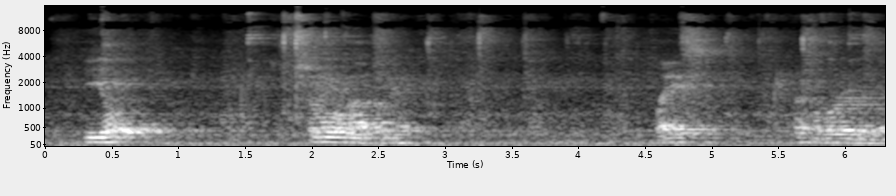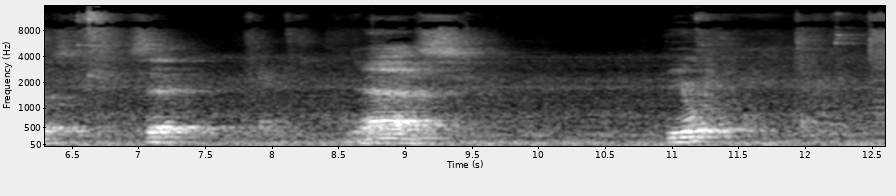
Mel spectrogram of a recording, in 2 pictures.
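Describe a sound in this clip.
A man gives short commands to a dog in a calm, firm voice, in a room with some echo.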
